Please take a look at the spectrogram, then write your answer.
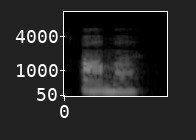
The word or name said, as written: Ama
